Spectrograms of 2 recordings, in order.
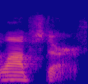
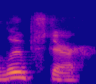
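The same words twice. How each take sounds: First: Said in the usual way. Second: "loobster" with a long oo; first vowel of "loobster" as in "loop"; altered pronunciation. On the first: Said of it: "had the loobster". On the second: Retold or imitated. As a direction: say "loobster", oo in place of the short o. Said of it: "not lobster".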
